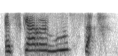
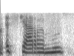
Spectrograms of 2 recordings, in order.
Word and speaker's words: Escaramuza: Escaramuza. – See, you do it so much better than me. So much better. – Escaramuza. Got to roll your R's.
